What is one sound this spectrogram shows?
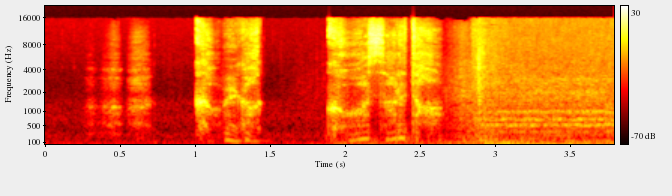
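A young man exclaims in shock.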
